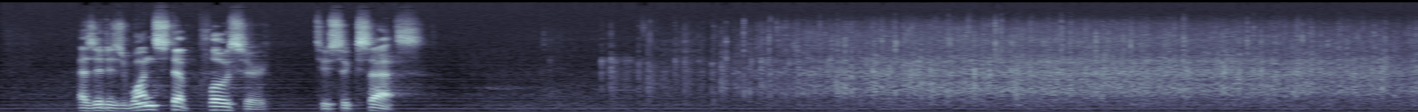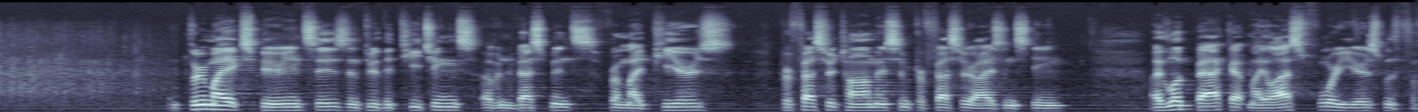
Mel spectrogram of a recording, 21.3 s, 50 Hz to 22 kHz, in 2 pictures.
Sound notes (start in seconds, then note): 4.5 audience applauding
